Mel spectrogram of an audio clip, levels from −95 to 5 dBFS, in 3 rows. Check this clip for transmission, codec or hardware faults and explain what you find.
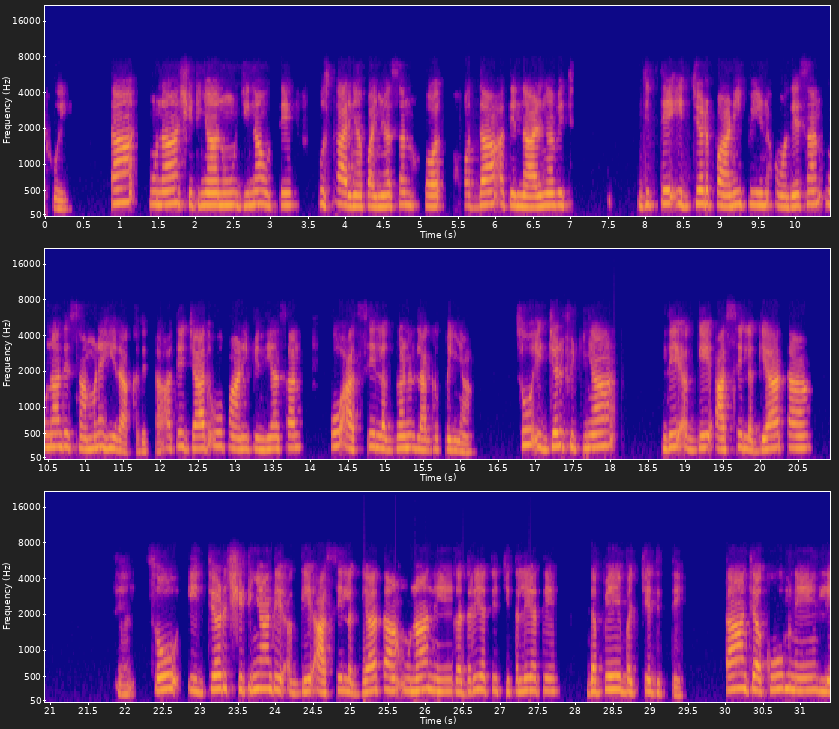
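The clip has two kinds of network damage, both from lost packets that the receiver had to paper over.

Short concealed packet loss hits at 3.75–3.79, 3.85–3.89, 4.49–4.53 and 27.37–27.41 s. About 20 ms goes missing each time, and the decoder extends the last bit of sound to fill it, so you get a quick smear or wobble.

Repeated packet loss (robotic sound) covers 5.51–6.19 s (four gaps), 17.37–18.15 s (six gaps, the longest about 0.1 s) and 25.11–26.51 s (nine gaps). The holes come so close together that the patching never settles, and those stretches turn choppy, with pieces missing.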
